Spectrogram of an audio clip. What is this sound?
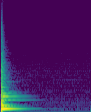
mid rack tom funk
one of my middle toms with half muffle.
